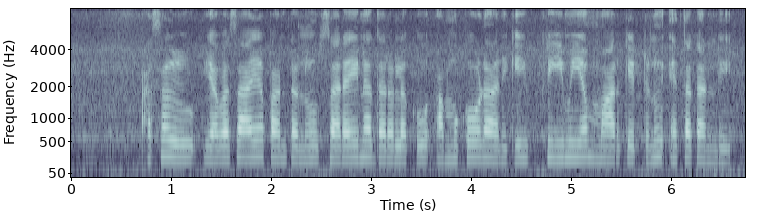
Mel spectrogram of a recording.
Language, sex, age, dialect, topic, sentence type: Telugu, female, 18-24, Telangana, agriculture, statement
